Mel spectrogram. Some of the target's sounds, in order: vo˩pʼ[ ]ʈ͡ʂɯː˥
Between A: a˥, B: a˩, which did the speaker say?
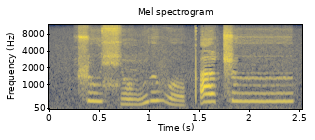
A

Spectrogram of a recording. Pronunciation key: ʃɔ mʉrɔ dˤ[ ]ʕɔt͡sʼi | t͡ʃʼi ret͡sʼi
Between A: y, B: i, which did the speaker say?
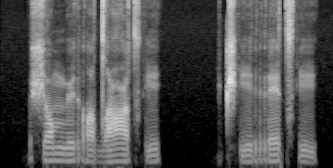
A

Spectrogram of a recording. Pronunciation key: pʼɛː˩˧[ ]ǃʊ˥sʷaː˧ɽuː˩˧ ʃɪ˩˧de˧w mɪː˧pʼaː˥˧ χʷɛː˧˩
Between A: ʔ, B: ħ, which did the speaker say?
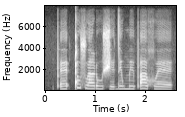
A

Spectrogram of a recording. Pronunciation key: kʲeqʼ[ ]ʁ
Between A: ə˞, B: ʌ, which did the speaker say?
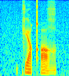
B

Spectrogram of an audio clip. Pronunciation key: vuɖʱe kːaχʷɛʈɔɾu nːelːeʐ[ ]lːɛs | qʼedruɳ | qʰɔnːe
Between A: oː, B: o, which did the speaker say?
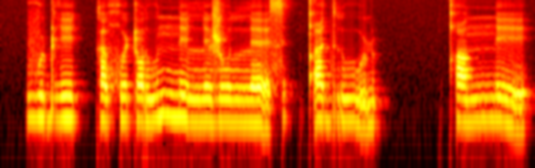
B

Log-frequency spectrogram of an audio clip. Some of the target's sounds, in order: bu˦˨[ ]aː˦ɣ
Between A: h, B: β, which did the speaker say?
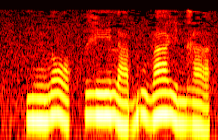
B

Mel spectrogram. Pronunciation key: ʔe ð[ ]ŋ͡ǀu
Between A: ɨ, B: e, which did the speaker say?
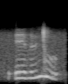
A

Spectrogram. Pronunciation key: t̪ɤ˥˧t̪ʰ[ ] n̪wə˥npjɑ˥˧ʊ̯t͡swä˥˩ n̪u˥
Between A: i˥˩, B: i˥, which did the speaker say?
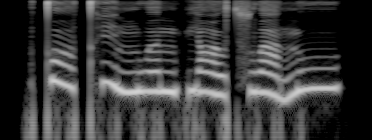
A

